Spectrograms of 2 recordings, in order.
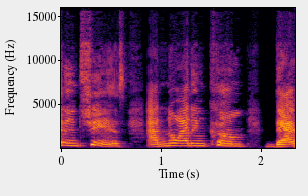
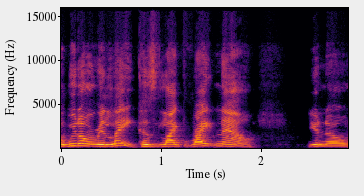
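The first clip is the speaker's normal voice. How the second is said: ordinary talk, nothing marked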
